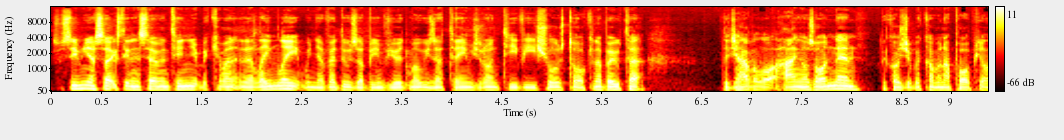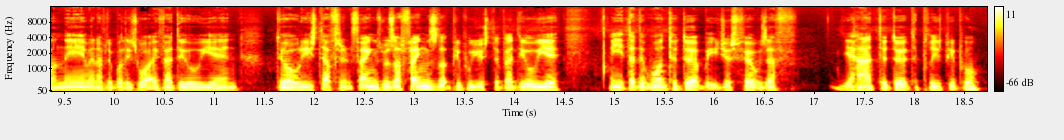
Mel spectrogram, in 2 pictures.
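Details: Adult male; typical speech.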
